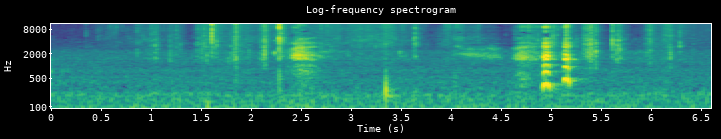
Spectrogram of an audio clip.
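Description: Close-miked eating and drinking mouth sounds: scattered wet clicks of chewing and swallowing after a sip of soda, with a brief murmured vocal sound about five seconds in, the loudest moment.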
